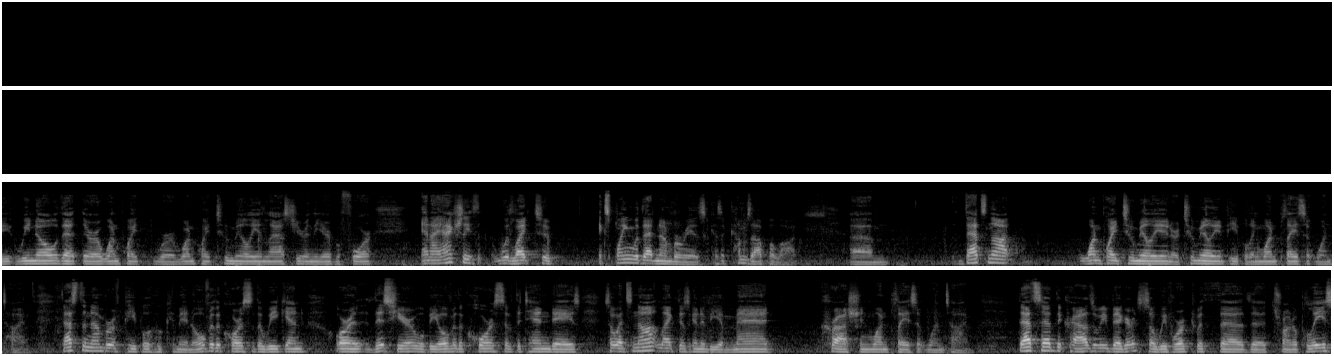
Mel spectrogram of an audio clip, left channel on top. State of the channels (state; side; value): silent; left; digital silence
